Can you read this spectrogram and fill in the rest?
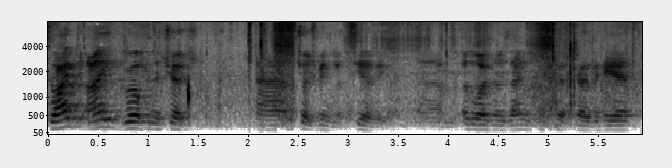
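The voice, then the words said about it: British accent. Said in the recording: “I grew up in the UK. That's why I have an accent.”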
